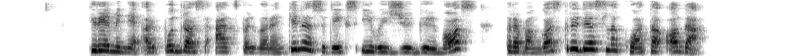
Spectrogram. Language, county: Lithuanian, Kaunas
